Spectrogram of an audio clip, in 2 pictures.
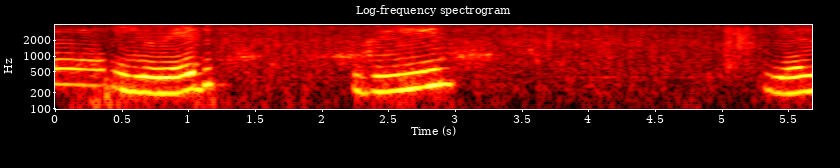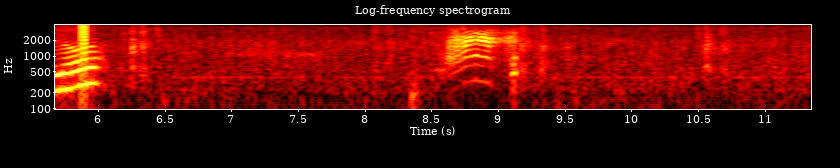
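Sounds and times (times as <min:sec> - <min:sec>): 
quiet steady hum: 0:00.0 - 0:11.3
speech: 0:00.4 - 0:01.3, 0:02.2 - 0:03.0, 0:05.4 - 0:06.1
cat meowing: 0:08.6 - 0:09.3.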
